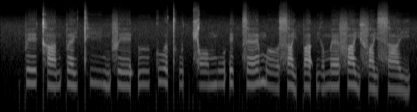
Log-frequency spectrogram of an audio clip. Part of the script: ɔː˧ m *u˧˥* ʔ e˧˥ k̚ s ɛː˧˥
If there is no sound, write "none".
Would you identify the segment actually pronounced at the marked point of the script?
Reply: u˧˥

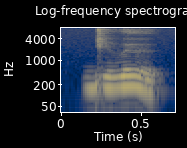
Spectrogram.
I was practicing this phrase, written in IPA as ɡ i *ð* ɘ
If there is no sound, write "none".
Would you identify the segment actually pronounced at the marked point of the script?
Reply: ð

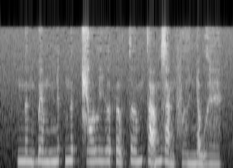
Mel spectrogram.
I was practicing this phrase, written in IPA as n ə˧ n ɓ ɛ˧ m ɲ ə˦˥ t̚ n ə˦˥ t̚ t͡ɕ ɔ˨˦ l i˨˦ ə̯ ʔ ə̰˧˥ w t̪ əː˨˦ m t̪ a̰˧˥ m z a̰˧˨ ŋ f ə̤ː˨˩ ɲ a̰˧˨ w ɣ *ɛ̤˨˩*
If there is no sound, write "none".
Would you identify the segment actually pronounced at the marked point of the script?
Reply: ɛ̤˨˩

